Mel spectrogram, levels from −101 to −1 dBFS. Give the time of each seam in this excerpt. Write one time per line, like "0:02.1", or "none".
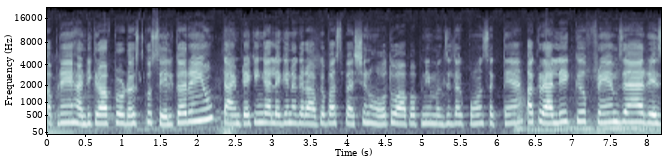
0:02.3
0:06.4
